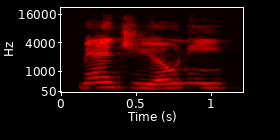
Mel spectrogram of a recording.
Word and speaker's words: Mangione: Mangione is pronounced like pepperoni.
